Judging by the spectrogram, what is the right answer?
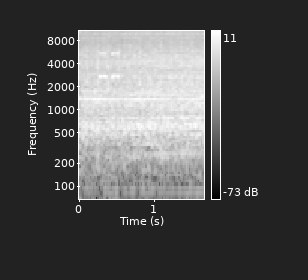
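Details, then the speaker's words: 2010 Ford Fiesta 1.0 after thermostat housing replacement, warm engine around 80–85 °C idling: steady airy radiator fan rush over quiet even idle, no knocks or rattles; cooling fan switching on and working normally. "então pvo tô conferindo só a questão da ventuinha estacionando ventuinha tudo bonitinho mas tá bacana"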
